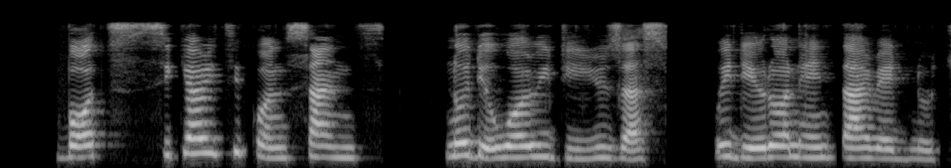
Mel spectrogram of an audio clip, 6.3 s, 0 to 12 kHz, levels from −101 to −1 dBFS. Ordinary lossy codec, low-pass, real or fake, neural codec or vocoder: none; 7.2 kHz; real; none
